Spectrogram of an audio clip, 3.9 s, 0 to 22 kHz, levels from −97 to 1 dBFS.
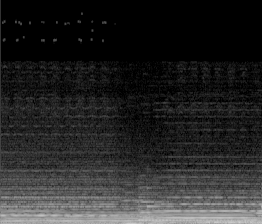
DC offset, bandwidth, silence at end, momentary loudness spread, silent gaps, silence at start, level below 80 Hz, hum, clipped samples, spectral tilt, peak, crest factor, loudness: under 0.1%; 12 kHz; 0 s; 5 LU; none; 0 s; -42 dBFS; none; under 0.1%; -8.5 dB/octave; -10 dBFS; 14 dB; -25 LUFS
